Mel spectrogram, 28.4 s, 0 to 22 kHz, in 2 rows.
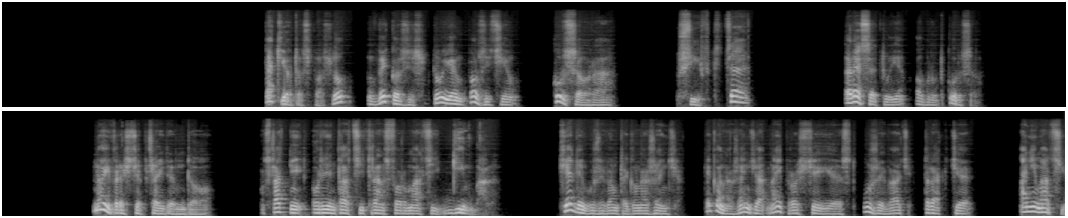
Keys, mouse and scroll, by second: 10.3 shift+c, 12.8-14.7 scroll down 2, 15.6-23.3 drag.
